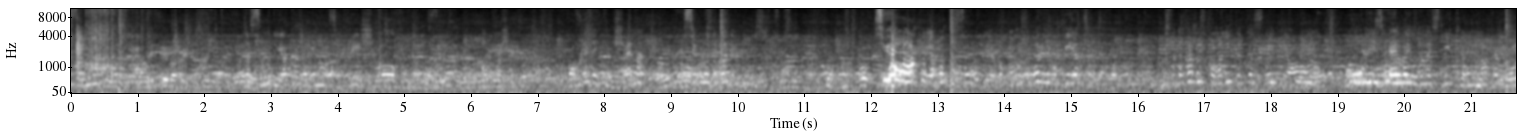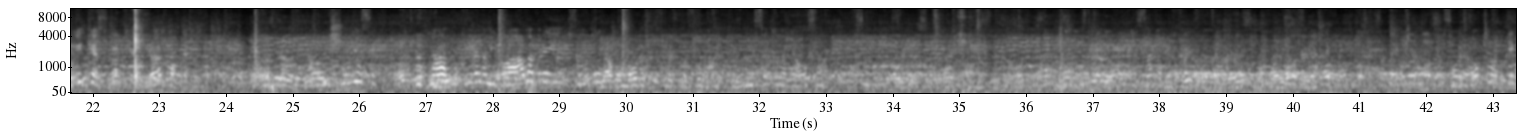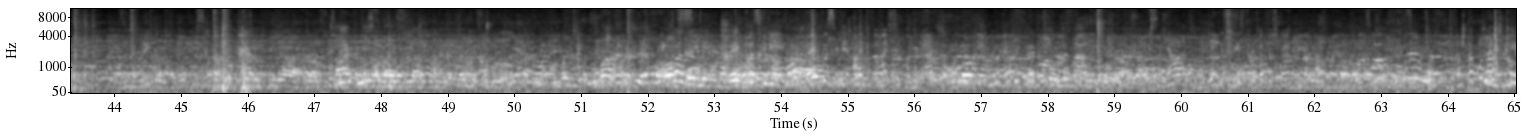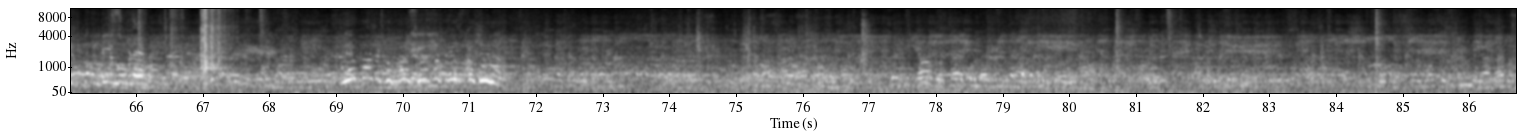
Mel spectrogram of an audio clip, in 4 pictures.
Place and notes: Kalenic Market, Belgrade, Serbia - kalenic pijaca
'after sales gatherings': chit-chats around chess and jelen
30 August 2013, 18:03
